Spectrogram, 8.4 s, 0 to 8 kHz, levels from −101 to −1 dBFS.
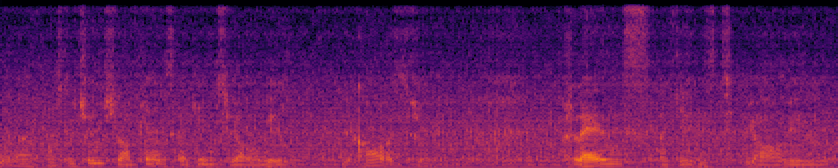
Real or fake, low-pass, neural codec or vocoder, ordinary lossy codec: fake; none; codec, 16 kHz, 8 kbps, FunCodec, trained on LibriTTS, 25 frames a second; none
